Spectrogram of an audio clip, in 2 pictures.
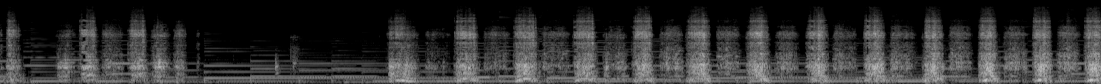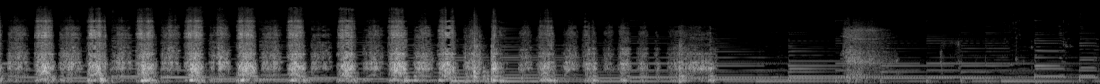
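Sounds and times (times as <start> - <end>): hand saw cutting wood: 0.0 - 2.0, 3.8 - 18.2, 19.4 - 20.0.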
